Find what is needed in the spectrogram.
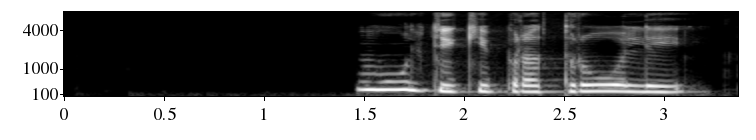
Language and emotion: Russian, sad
